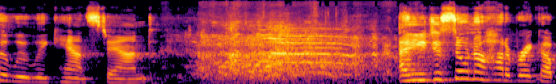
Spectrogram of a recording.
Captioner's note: audience laughing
